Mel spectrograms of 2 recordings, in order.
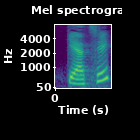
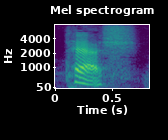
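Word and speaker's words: cache: নিচে স্ক্রিনে দেখানো হচ্ছে ক্যাচে কিংবা ক্যাচ। না, ক্যাশ। ক্যাশ। ক্যাচে কিংবা ক্যাচ নয়, ক্যাশ।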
